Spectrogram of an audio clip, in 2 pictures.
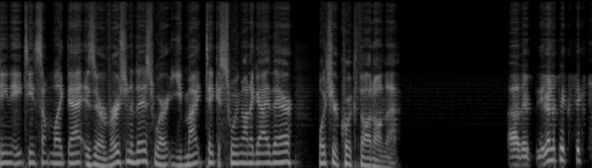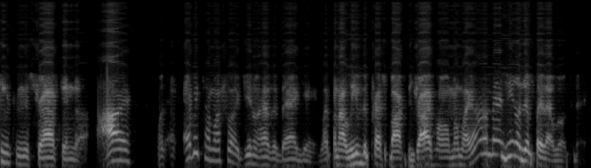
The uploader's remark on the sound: Calls in live from Houston and NRG Stadium, site of the National Championship Game between Washington & Michigan.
